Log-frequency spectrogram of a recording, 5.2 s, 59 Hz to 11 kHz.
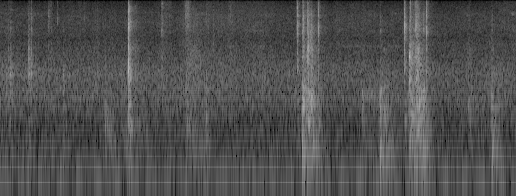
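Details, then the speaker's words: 2006 Honda CR-V, newly replaced passenger-side door lock actuator tested after installation: short, crisp clunks as the lock cycles down and back up, each stroke quick and complete with no buzzing or hesitation; the actuator works properly. "Well, look at that. It went up and down and up."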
